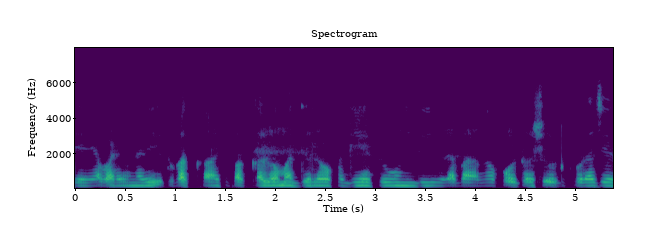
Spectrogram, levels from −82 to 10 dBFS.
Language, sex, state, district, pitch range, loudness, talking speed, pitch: Telugu, female, Telangana, Karimnagar, 180-185 Hz, -27 LUFS, 190 wpm, 185 Hz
